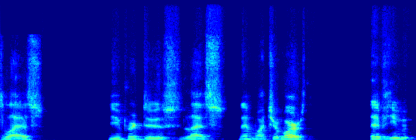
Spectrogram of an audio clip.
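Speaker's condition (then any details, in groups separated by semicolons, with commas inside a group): ALS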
